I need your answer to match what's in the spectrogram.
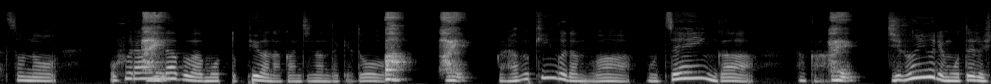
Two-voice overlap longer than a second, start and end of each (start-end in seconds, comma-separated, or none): none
